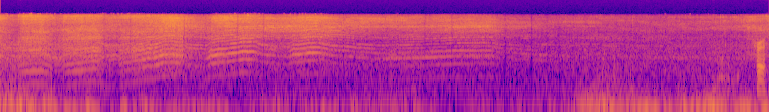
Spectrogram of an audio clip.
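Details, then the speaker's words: HPI Firestorm nitro RC truck driving, warming up, after fixes for stalling when braking: the engine revs cleanly, with no stalling when the brakes are on; a massive improvement, though it still needs tuning. "turn brakes on no stalling that is a massive Improvement still needs tuning but uh it's going in the right direction"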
